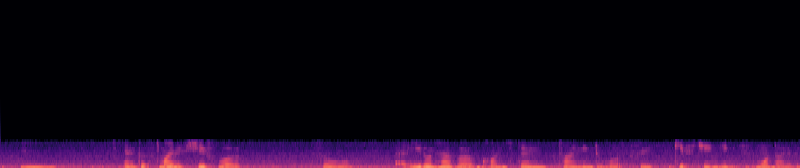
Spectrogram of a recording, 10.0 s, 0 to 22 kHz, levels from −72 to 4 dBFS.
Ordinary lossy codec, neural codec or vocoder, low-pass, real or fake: none; none; 3.6 kHz; real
